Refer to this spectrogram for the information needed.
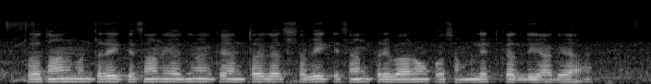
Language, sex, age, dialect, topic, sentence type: Hindi, male, 18-24, Kanauji Braj Bhasha, agriculture, statement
